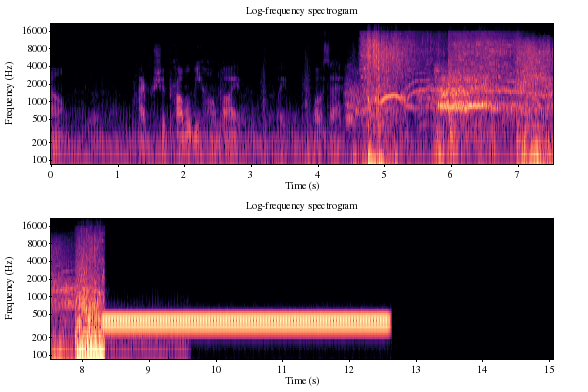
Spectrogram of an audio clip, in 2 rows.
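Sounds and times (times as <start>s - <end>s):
loud crashing commotion: 4.6s - 8.4s
two-tone telephone dial tone: 8.4s - 12.6s.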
